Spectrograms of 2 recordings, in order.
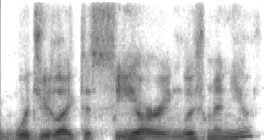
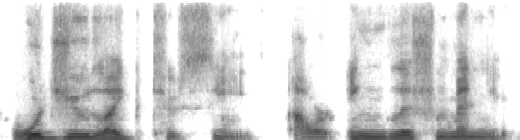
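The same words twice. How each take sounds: First: It is said at a normal, quick pace. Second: It is said slowly and carefully.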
